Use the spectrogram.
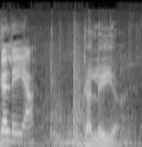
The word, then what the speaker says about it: Galaiya: I had a hard time, but how do you pronounce the second name? Galaiya.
